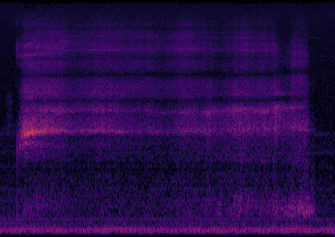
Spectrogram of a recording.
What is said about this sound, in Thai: สมมุติติ้งต่างว่าผมมีหลอดแล้วกัน ใช้ปากสี่วิ หายใจออกสี่วิทางจมูก หายใจเข้าทางปากเหมือนเดิม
